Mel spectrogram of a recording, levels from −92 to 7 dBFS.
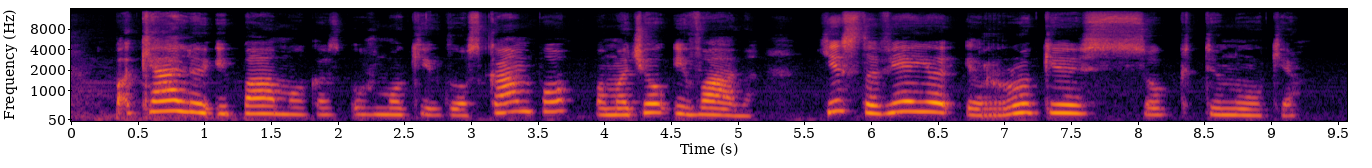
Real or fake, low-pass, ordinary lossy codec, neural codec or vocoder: real; 14.4 kHz; AAC, 96 kbps; none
